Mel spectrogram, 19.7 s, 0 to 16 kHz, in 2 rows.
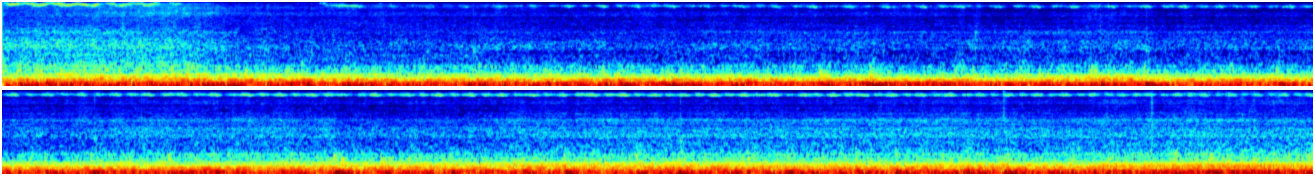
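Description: Chevrolet Camaro ZL1 1LE's supercharged 6.2-litre V8 running gently as the car rolls at about 20 mph, heard from inside the cabin: a steady low engine and road sound.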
